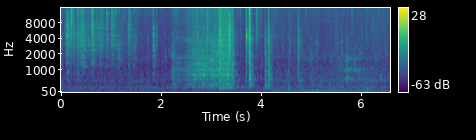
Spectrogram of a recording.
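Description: Light clicks and a soft metal scrape from handling a portable pellet pizza oven, its burner tray and sliding vent lever, with a low steady hum setting in a little past the middle.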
